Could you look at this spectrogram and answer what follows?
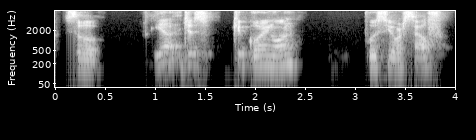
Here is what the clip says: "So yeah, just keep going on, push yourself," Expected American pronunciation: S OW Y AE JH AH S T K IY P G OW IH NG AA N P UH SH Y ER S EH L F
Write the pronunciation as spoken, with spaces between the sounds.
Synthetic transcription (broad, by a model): S OW Y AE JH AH S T K IY P G OW IH NG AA N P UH S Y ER S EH L F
